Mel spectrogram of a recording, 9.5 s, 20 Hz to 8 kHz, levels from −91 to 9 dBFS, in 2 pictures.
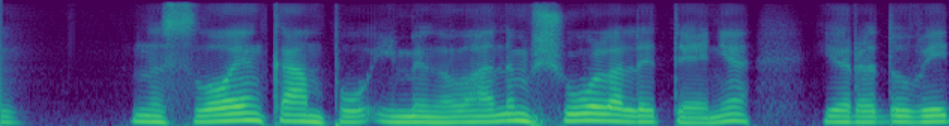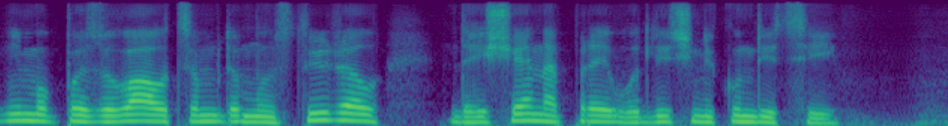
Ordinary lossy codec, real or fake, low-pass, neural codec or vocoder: none; fake; 7.2 kHz; codec, 16 kHz, about 1 kbps, DyCAST, with the encoder's durations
